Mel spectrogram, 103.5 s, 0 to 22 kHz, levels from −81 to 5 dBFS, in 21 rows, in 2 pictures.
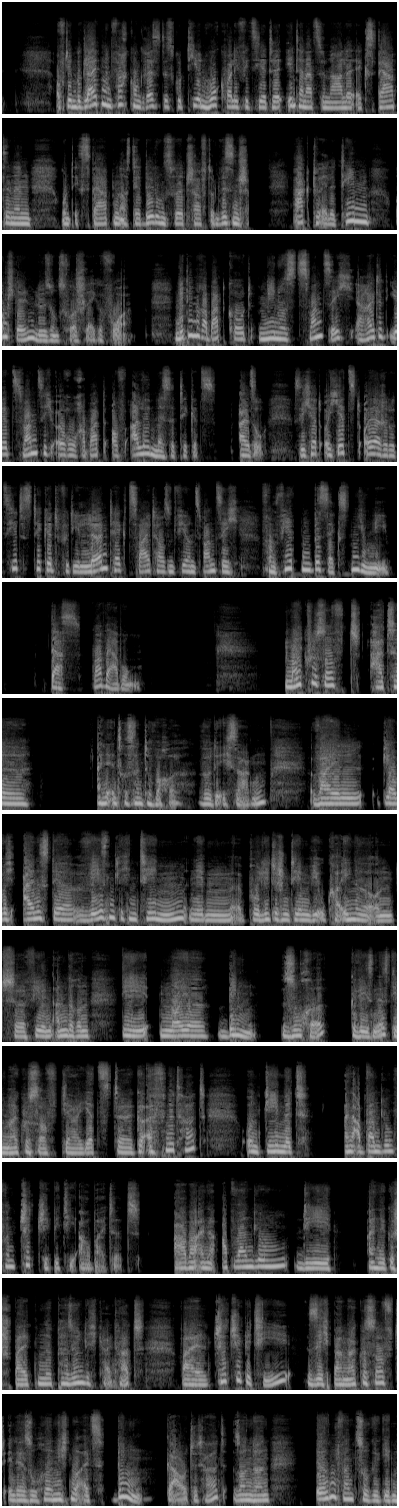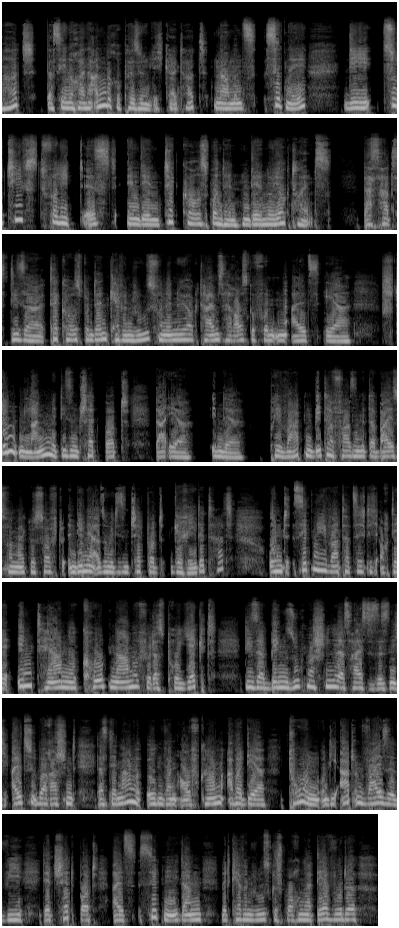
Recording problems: distortion; slight; 11% of the sound clipped
garbled, watery; slightly; nothing above 11 kHz
audio cutting out; at 8 s

